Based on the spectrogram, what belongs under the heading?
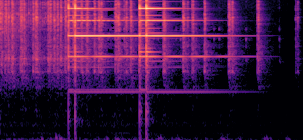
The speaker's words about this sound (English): Now, speaking of Hub and Spoke, let's hear that cute little bike bell and get going.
